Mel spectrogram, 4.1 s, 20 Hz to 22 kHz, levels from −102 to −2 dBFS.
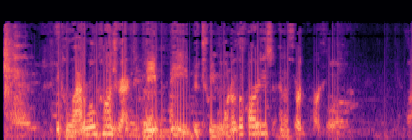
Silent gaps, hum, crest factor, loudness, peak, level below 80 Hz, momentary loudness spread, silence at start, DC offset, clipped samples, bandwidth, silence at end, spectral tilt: none; none; 20 dB; -22 LUFS; -4 dBFS; -48 dBFS; 13 LU; 0.05 s; under 0.1%; under 0.1%; 11.5 kHz; 0 s; -4.5 dB/octave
